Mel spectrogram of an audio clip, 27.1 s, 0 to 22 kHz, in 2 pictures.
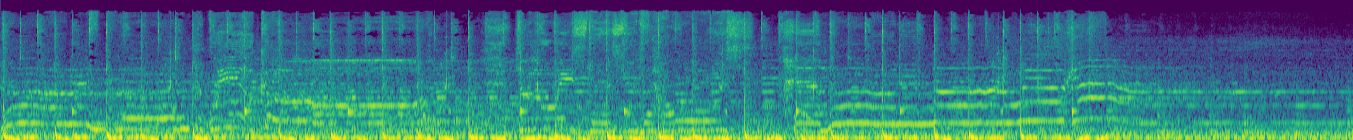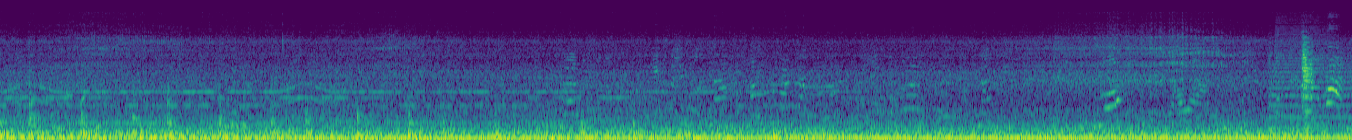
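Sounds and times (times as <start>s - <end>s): vehicle engine and tyres rumbling: 0.0s - 27.0s.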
